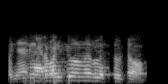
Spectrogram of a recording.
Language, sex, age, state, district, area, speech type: Malayalam, male, 18-30, Kerala, Wayanad, rural, conversation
